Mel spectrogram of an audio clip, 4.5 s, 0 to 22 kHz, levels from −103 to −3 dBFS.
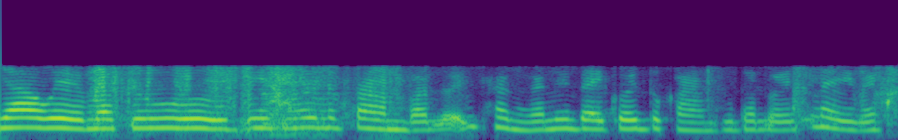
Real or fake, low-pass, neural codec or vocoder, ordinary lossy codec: fake; 3.6 kHz; codec, 24 kHz, 3.1 kbps, DualCodec; none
